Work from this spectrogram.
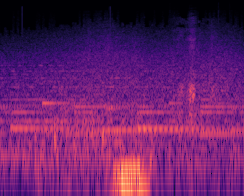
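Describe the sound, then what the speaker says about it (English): Ocean waves wash steadily in the dark of a coastal video game scene, a continuous low surf roar with a slightly heavier surge midway and no voices. "Waves crashing in the darkness."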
